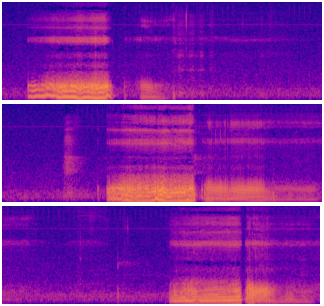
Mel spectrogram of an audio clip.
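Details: Snoring during sleep: three rattly, voiced snores on inhalation, each about two seconds, separated by quiet pauses and soft breaths.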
